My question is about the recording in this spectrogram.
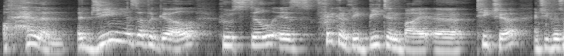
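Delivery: usual speaking voice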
